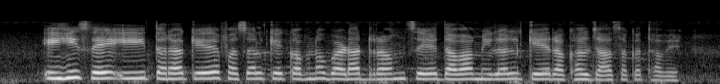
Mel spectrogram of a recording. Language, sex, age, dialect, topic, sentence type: Bhojpuri, female, 18-24, Northern, agriculture, statement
